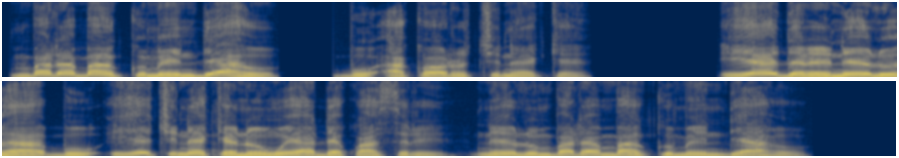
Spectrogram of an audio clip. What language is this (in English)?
Igbo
